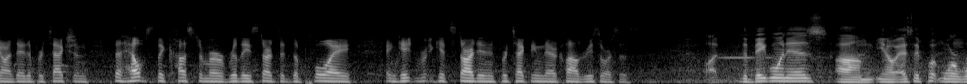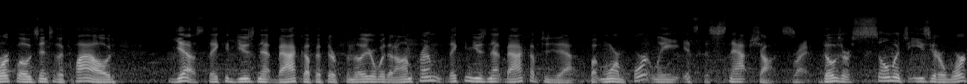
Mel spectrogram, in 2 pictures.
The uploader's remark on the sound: live from Microsoft Inspire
